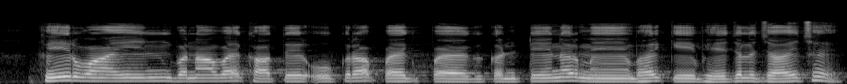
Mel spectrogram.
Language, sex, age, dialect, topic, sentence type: Maithili, male, 18-24, Eastern / Thethi, agriculture, statement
